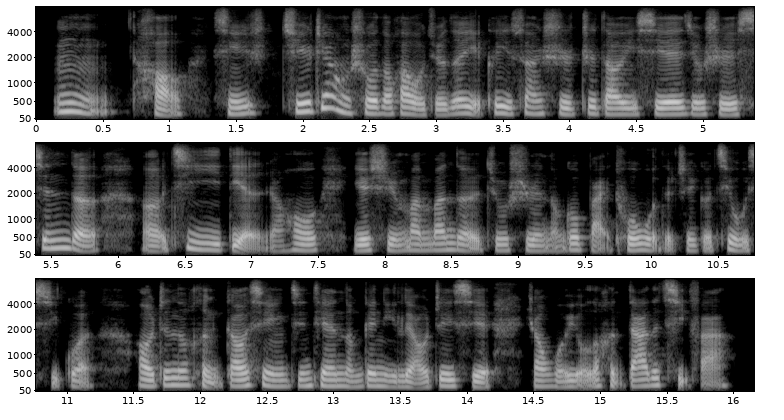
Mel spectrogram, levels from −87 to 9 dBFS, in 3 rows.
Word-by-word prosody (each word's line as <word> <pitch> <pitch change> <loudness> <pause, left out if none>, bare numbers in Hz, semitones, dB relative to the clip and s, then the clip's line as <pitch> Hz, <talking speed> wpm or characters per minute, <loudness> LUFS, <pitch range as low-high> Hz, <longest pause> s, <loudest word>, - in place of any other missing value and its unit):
嗯， 225 0 0 0.2
好， - - +1 0.2
行。 170 +1 -1
其 195 - -12
其 220 - +2
实 235 - +6
这 330 - +2
样 270 -12 +1
说 180 -1 +4
的 165 -1 +1
话， 170 +1 +3
我 145 - +3
觉 145 0 -1
得 180 +3 +2
也 - - +2
可 190 - -1
以 180 - +4
算 170 +1 -4
是 165 -3 -1
制 175 +3 -2
造 160 -2 +3
一 155 0 +1
些 160 0 +5
就 160 -1 -1
是 150 -2 +1
新 215 +7 0
的， - - +3 0.3
呃， - - -1
记 180 -7 -2
忆 160 - 0
点， 165 - +2
然 135 0 -10
后 155 0 0 0.2
也 150 0 +3
许 155 0 -2
慢 155 +2 -2
慢 165 +1 -1
地 160 -3 +1
就 155 0 -4
是 145 -3 -3
能 - - -8
够 165 - +2
摆 165 - -5
脱 155 - +1
我 160 -1 +1
的 - - -6
这 150 - -6
个 - - -4
旧 - - -1
习 - - -5
惯。 - - -3 0.3
哦， 165 -3 +4
真 190 +3 0
的 190 - +1
很 190 - -1
高 165 0 +4
兴 170 -5 0
今 165 +2 -3
天 165 -2 +1
能 150 -1 -3
跟 165 0 +2
你 145 -2 -2
聊 145 -1 +1
这 165 +3 +1
些， 155 -5 +1 0.3
让 155 -1 -1
我 140 - -2
有 155 - +1
了 - - +1
很 - - -3
大 165 +1 +3
的 185 - +1
启 - - -4
发。 - - -6
165 Hz, 275 characters per minute, -23 LUFS, 155-180 Hz, 0.3 s, 实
